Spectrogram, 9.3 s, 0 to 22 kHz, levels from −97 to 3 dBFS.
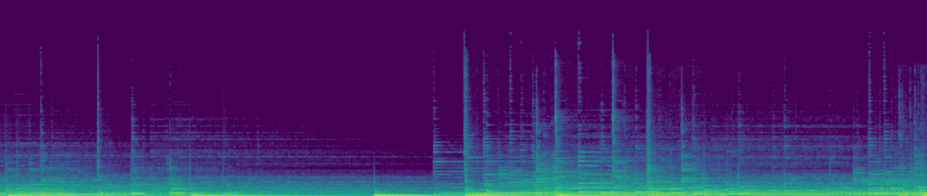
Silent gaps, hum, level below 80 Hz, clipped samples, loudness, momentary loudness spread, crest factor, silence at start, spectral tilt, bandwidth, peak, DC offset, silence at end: none; none; -22 dBFS; under 0.1%; -20 LUFS; 9 LU; 18 dB; 0 s; -9.5 dB/octave; 9.4 kHz; -2 dBFS; under 0.1%; 0 s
